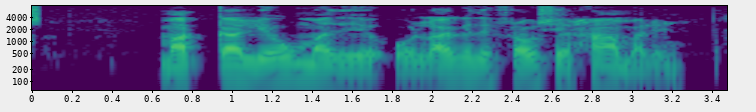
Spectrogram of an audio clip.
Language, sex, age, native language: Icelandic, male, 13, Icelandic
